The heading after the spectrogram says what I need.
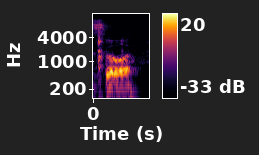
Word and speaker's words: Scylla: is the technical urcilla the pronunciation uh i believe is scilla um he's the technical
